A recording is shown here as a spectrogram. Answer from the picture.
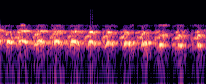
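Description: A rooster crowing one long, drawn-out crow that warbles in quick pulses, about five a second.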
